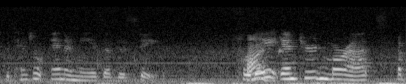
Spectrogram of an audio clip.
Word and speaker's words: Corday: Charlotte Cole. It's like the easiest thing to say, and I can't. It's fine. Charlotte Corday. Yeah, C-O-R-D-A-Y.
